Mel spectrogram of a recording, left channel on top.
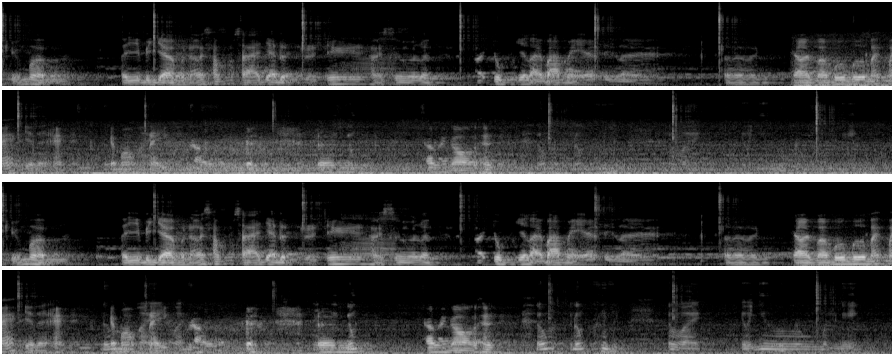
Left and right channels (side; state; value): both; normal; correlation 0.78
